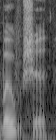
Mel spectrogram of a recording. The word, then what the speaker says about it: Wiltshire: It makes you sound like a twat, and it's just pronounced Wiltshire.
